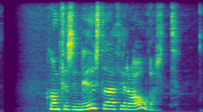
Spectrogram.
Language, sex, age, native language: Icelandic, female, 30-39, Icelandic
